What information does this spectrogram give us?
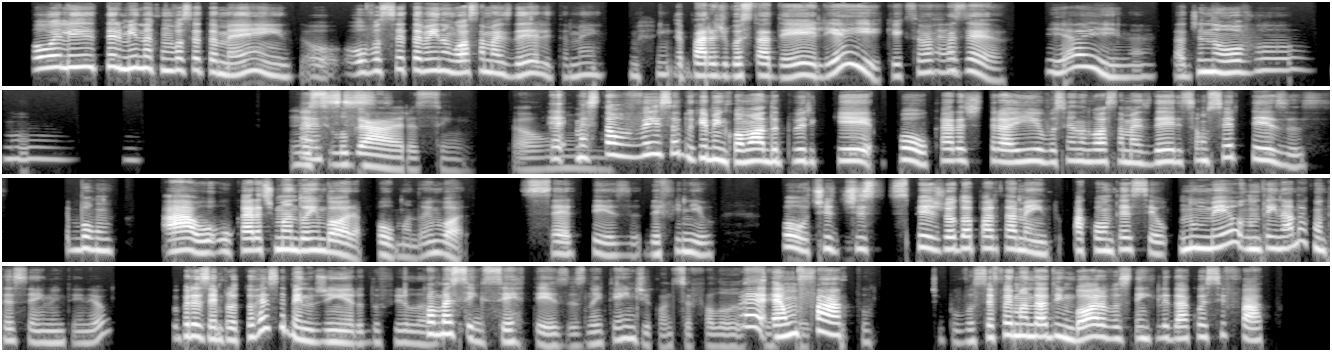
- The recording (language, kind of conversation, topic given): Portuguese, advice, Como posso lidar melhor com a incerteza no dia a dia?
- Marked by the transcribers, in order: tapping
